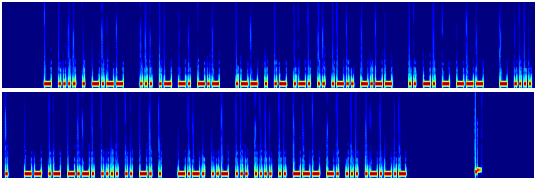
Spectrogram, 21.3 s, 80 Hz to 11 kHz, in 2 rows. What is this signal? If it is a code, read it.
Morse code, heard as a keyed tone, about 25 wpm, 700 Hz. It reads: THEY SANK WEARILY INTO THE MACHINE CUSHIONS.
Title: A Sound Of Thunder 25wpm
